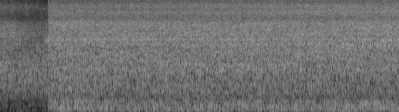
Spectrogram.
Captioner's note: car idles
